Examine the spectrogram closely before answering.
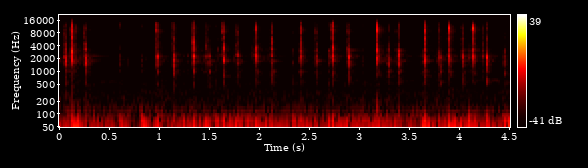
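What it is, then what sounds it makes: Plastic mechanical-key calculator. Fingertips repeatedly press the round black mechanical keys of a small teal plastic calculator, producing quick, bright clicks in an uneven rhythm over a low background hum. Each click is crisp and dies away almost instantly, and about 25 distinct presses can be counted.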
